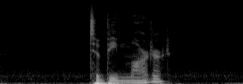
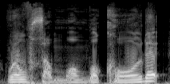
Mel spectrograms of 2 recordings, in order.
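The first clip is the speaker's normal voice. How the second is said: louder, hammed-up Australian accent; Australian twang, loud and showy; mock Australian; 14 dB louder than usual. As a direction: play a theatrical Aussie. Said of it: "that's what Australians sound like".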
